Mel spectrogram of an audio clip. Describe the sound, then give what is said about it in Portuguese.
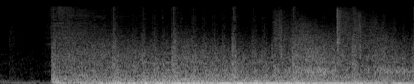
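After a brief quiet moment, dense gunfire erupts with heavy booming grenade explosions as marines kill a sentry and throw grenades into boats, sinking three; a loud, continuous barrage of rapid cracks and rumbling detonations with no talking. “Os fuzileiros eliminam uma sentinela e lançam granadas para o interior das embarcações. Três delas afundam-se com a explosão.”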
